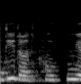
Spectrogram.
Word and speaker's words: Didot-Punkten: Die Entsprechung in 20 DTP-Punkten misst, ach so, Didot-Punkten. Jetzt weiß ich endlich mal, wie das ausgesprochen wird.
